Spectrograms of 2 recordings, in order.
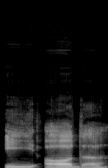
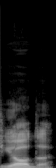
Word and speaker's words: ⲓⲟⲧⲁ: However, you'll notice that in the letter itself is not pronounced as eada. It's pronounced as yada with a y.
